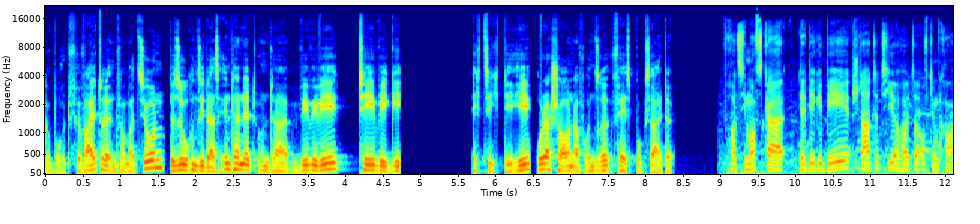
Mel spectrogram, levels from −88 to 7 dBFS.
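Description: At 4.73 s the audio cuts to complete silence and resumes at 5.70 s, an audio dropout to silence of about 0.96 s, likely from lost input. Unlike a noise gate or fade, the gap holds plain silence without room tone, and both edges are abrupt.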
